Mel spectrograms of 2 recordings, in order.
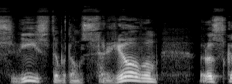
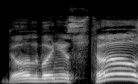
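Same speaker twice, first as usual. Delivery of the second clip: louder, higher retort, drawn out; yelling back; 5 semitones higher, 5 dB louder than usual. A narrator's reading. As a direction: yell back over her. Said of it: "завопил в ответ Холл". (вопить в ответ)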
